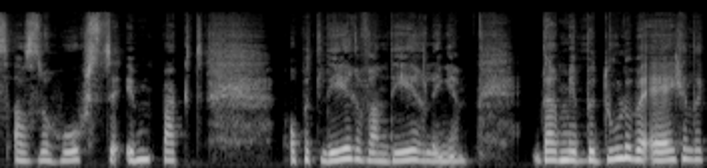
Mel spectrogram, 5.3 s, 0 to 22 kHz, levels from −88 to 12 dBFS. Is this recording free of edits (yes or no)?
yes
